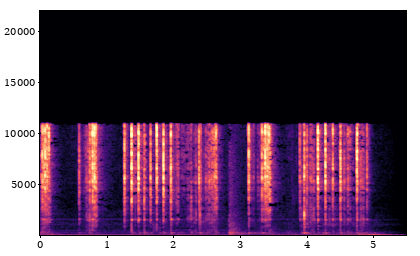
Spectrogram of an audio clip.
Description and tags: mySound GPSUK scraping&tapping
Galliard, UK, percussive, Primary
